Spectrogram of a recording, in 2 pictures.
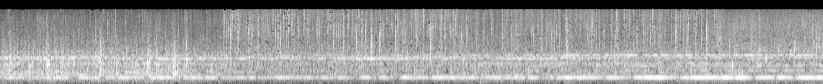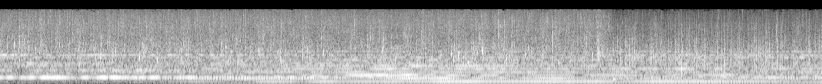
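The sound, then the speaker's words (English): Steady rain patters densely and evenly throughout, a crackling wash of drops, with a sustained low tonal drone humming beneath it. “If only there could be something equivalent to rain falling inside, then the whole of a room would take on shape and dimension.”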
